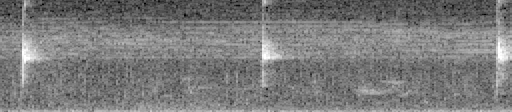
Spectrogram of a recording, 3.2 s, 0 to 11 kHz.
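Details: Waterthrush moving about on a branch directly overhead on 30 July, giving sharp, high, metallic chip notes, three in about three seconds, spaced roughly every one and a half seconds, over a faint low hum of background noise.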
